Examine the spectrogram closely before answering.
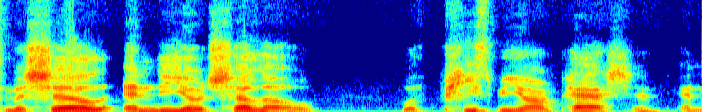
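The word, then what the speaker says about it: Meshell Ndegeocello: one of the Proto Neo Soul albums it's Michelle ello with peace Beyond passion and yes I did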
